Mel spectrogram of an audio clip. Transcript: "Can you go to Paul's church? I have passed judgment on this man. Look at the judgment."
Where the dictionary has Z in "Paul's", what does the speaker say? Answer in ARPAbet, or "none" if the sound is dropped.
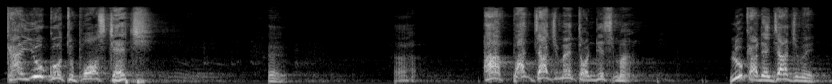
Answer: S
